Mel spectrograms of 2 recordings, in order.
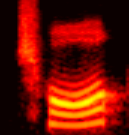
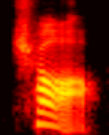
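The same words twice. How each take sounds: First: The vowel is round, with rounded lips. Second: The vowel is slightly wider and more open. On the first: "Bacanya boleh bulat" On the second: "Seperti American English agak lebar sedikit"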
